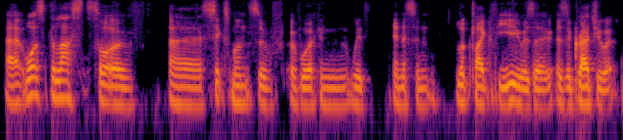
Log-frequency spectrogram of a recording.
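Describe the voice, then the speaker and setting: A man hosting a student union interview over a video call, friendly, with many pauses and restarts. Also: medium pitch, steady tone, darkish tone, a little hiss or hum. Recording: slightly muffled call audio.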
